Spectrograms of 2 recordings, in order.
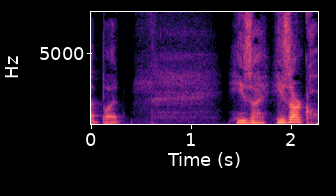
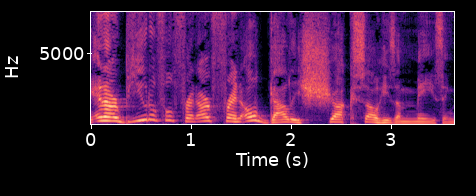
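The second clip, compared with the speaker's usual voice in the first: mock gushing; 6 semitones higher than usual. Mock praise of Eli Manning.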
